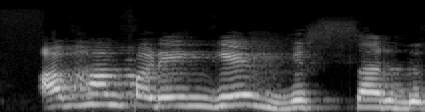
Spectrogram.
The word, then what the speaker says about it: विसर्ग: है अब हम पढ़ेंगे विसर्ग के बारे में कुछ शब्दों के पीछे इस तरह की दो बिंदी लगी होती है जिसे विसर्ग कहते हैं विसर्ग का उच्चारण अह वर्ण के समान होता है जैसे पुनः नमः प्रातः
